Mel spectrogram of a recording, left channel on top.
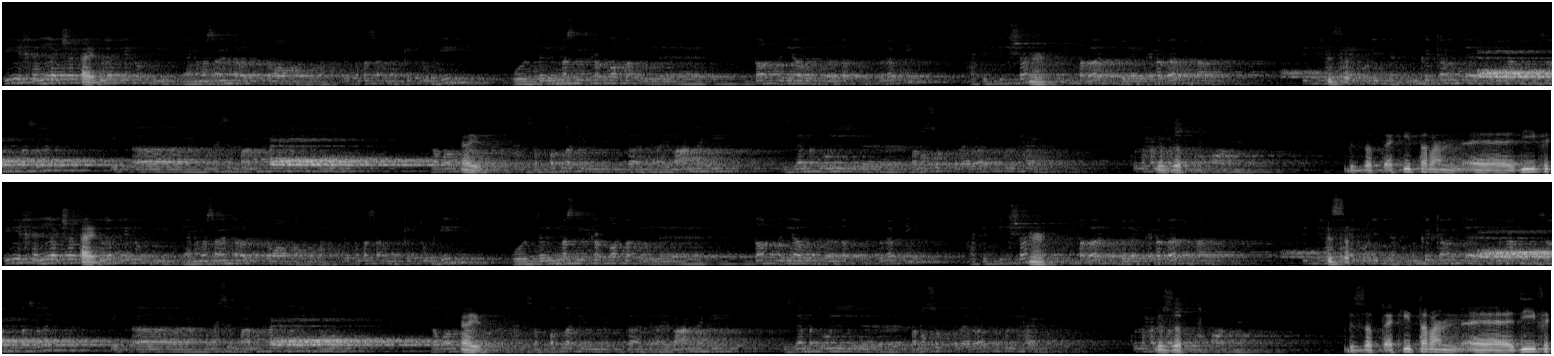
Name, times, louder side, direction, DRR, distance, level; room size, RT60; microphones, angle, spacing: voice 1, 0.0-4.6 5.1-7.1 7.4-9.2 9.6-12.1 13.0-16.0 16.6-18.9 19.8-22.7 23.3-25.9 26.8-28.0, equal, 10° right, -1 dB, 3.1 m, -38 dB
sound 1, 12.8-13.4 14.7-16.8 18.2-20.2, left 1 dB, 35° left, 4.4 m, -30 dB
voice 2, 28.9-30.9, right 3 dB, 50° right, 16 dB, 0.6 m, -27 dB
30.0 x 10.0 x 8.9 m, 2.5 s
head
